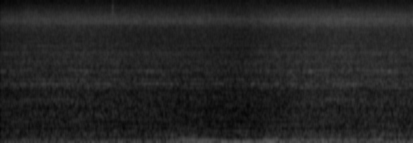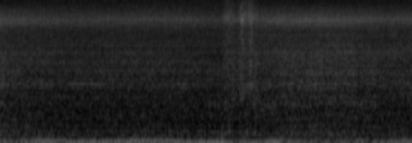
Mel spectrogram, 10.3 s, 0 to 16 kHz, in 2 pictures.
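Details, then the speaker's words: 2002 Dodge Dakota 4.7 L V8 at steady light throttle: low rumble climbs and hangs higher as the idle air control valve bumps idle up, because minimum TPS doesn't match the learned value; elevated idle from a throttle position sensor minimum mismatch. "the idle air control valve is bumping it up the idle is elevated now because our minimum TPS does not match you know what was learned"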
